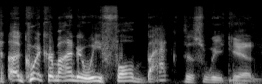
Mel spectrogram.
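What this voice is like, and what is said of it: Radio announcer voice. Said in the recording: “in my announcer voice”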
